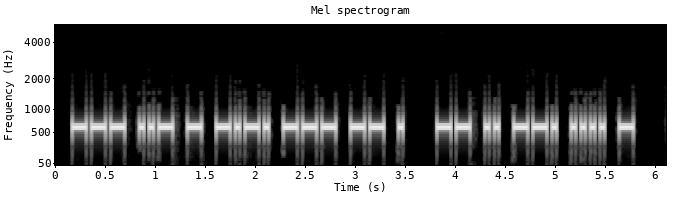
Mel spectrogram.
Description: Morse code, heard as a keyed tone, about 25 wpm, 600 Hz. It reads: OUTCOME MIGHT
